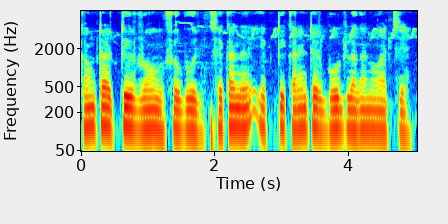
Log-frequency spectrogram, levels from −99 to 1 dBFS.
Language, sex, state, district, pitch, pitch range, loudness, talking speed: Bengali, male, Assam, Hailakandi, 110 Hz, 105-115 Hz, -17 LUFS, 120 wpm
